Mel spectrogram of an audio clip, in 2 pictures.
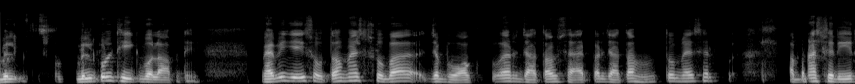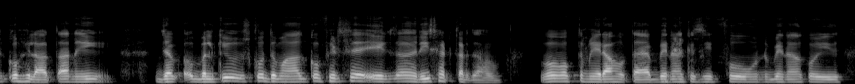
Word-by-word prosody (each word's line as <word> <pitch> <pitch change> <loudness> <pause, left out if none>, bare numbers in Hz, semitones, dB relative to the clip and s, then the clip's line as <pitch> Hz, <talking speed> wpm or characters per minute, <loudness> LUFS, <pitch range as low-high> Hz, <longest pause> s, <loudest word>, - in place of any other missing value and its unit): Bill 125 +1 +5 0.6
बिल्कुल 145 +7 +5
ठीक 140 -5 +3
बोला 115 -3 +4
आपने। 105 - -12 0.7
मैं 130 +1 +7
भी 170 - +2
यही 165 0 +4
सोता 155 - 0
हूँ, 155 +1 0
मैं 175 +1 +1
सुबह 150 -2 +1
जब 135 -4 0
वॉक 105 -1 0 0.2
पर 145 +1 0
जाता 110 +2 0
हूँ, 130 - +2
सैर 110 -5 -3
पर 130 - -1
जाता 125 +3 -1
हूँ 120 +3 -12
तो 150 -1 0
मैं 145 0 -2
सिर्फ़ 165 +2 -10 0.6
अपना 130 +6 0
शरीर 130 -3 +1
को 150 - +5
हिलाता 125 -2 +2
नहीं, 125 +1 -2 0.6
जब 130 0 +3 0.2
बल्कि 125 +5 +3
उसको 155 0 +1
दिमाग 130 -2 +1
को 155 - -1
फिर 150 -2 +1
से 155 +2 +2 0.2
एक 130 -2 -1
ज़ 135 - -6 0.2
रीसेट 140 +4 0
कर 115 - -2
जा 105 0 -7
हूँ। 100 -1 -10 0.4
वो 140 +2 +3
वक़्त 140 0 -4
मेरा 125 0 +4
होता 115 -2 -1
है 115 - +3
बिना 125 0 0
किसी 125 0 -6
फ़ोन, 120 -1 -2
बिना 120 0 -3
कोई 115 -1 -2
130 Hz, 180 wpm, -23 LUFS, 120-145 Hz, 0.7 s, मैं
